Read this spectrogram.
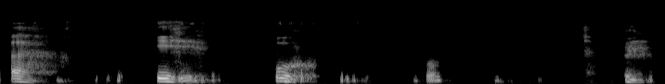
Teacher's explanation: কারণ হইলো কি, যে এখানে মাখরাজ থেকে পৃথক হয়ে গেলে, বা যেহেতু মাখরাজের কাছাকাছি থেকে একটা হরফের যখন আওয়াজ চালু রাখতে হয়, তখন মাখরাজের কাছাকাছি থাকতে হয়, এমন ভাবে যেন পরিপূর্ণভাবে মাখরাজটা মিলিত হয়ে না যায়। তো হায়ের ক্ষেত্রে যে বেশি জোরালো করা যায় না, তবে যেন একেবারে বাদ পড়ে না যায় আওয়াজটা। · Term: হায়ের আওয়াজটা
